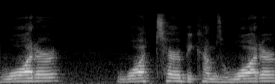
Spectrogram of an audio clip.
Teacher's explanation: when a T falls between two vowels, turns into a D, like in the word water.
